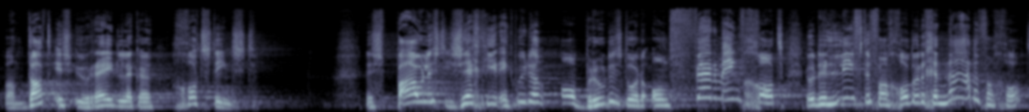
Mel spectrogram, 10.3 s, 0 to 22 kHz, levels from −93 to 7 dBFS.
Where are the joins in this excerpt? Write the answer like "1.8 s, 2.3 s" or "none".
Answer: 5.1 s, 7.4 s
